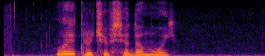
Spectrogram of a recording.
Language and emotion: Russian, sad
